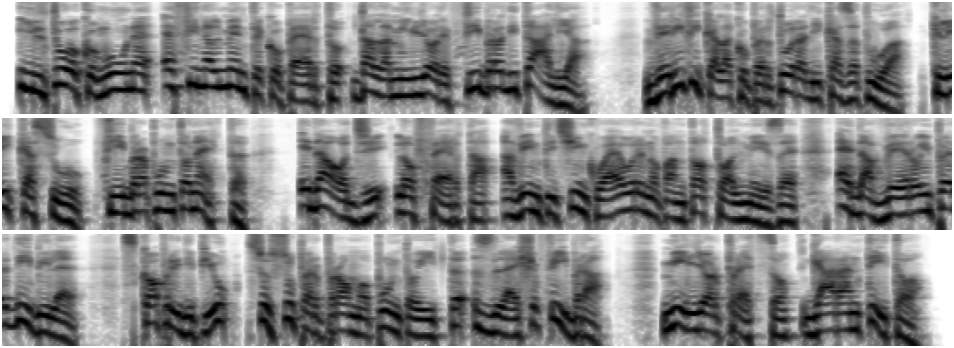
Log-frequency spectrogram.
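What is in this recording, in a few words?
Italian, seslendirme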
